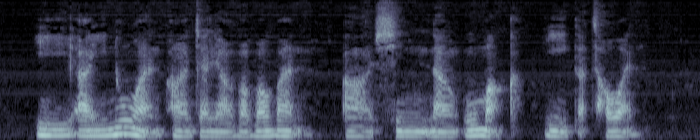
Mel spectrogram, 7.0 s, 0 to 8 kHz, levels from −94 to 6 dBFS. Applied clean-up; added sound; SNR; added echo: none; none; none; none.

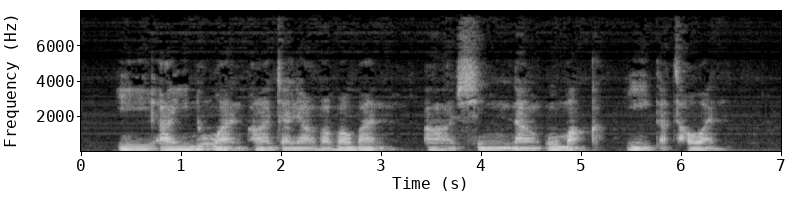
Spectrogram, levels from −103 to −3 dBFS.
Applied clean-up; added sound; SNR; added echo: none; none; none; reverberation time 0.2 s.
